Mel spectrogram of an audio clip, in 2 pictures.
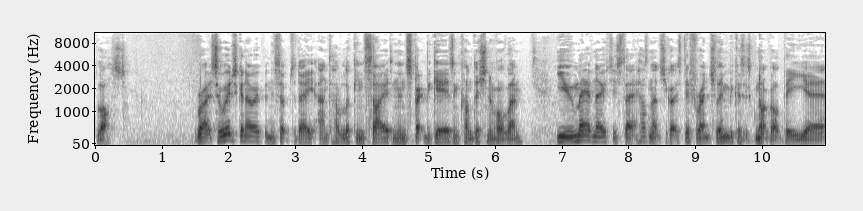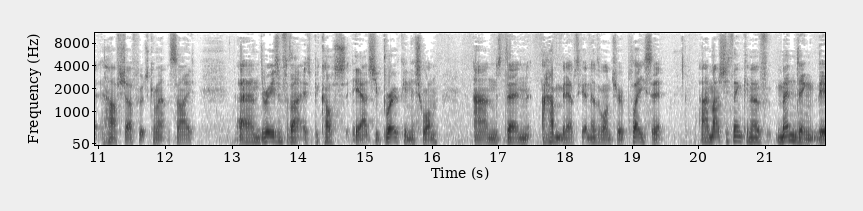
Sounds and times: Speech: 0:00.0 - 0:00.6, 0:01.5 - 0:21.9.

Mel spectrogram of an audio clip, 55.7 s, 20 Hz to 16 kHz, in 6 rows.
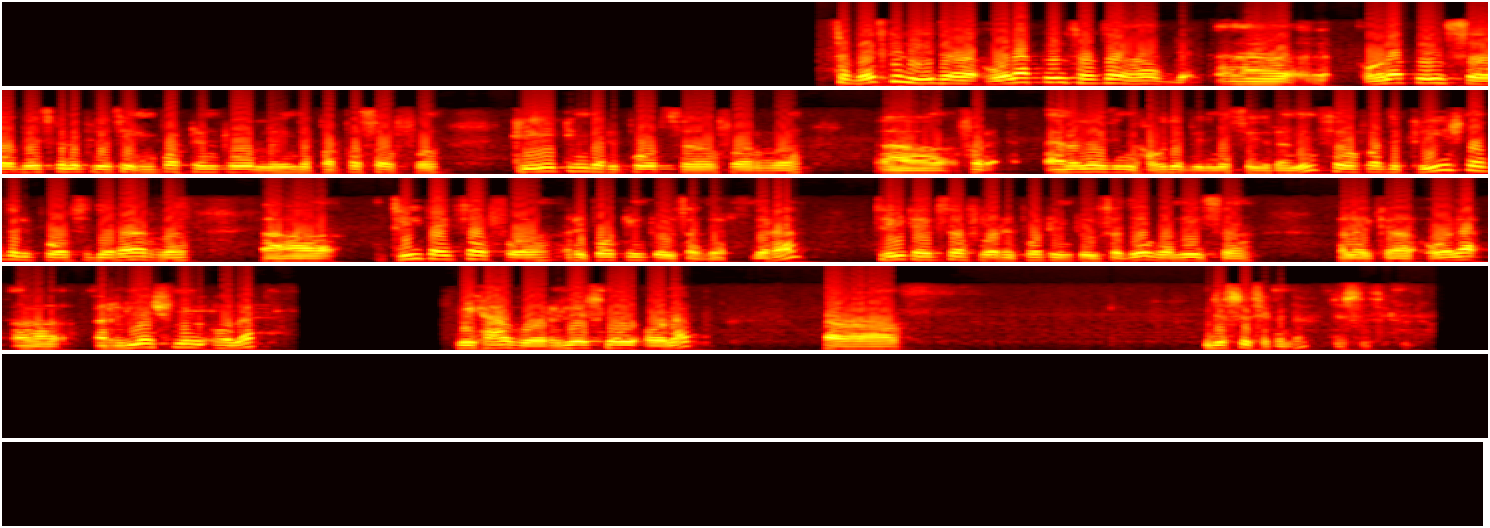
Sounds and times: Speech: 0:05.2 - 0:29.7, 0:30.6 - 0:32.3, 0:33.0 - 0:33.7, 0:35.4 - 0:36.8.

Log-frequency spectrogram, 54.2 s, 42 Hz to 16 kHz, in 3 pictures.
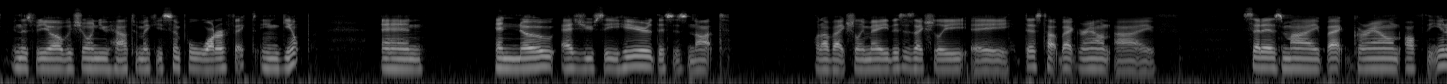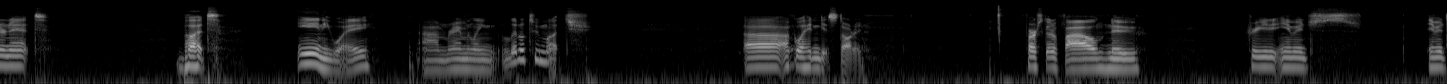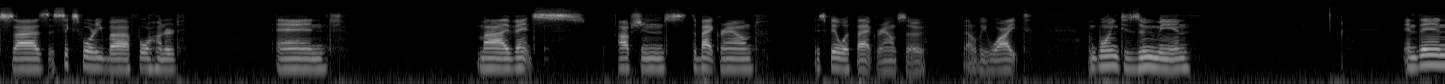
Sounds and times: Speech: 0:00.0 - 0:03.9, 0:04.8 - 0:05.4, 0:06.2 - 0:09.2, 0:10.2 - 0:14.8, 0:15.5 - 0:18.8, 0:20.3 - 0:21.0, 0:21.8 - 0:25.5, 0:27.4 - 0:29.0, 0:30.9 - 0:32.4, 0:33.7 - 0:35.2, 0:35.9 - 0:38.6, 0:39.6 - 0:40.6, 0:42.1 - 0:45.8, 0:46.4 - 0:49.2, 0:49.8 - 0:51.2, 0:53.7 - 0:54.2.

